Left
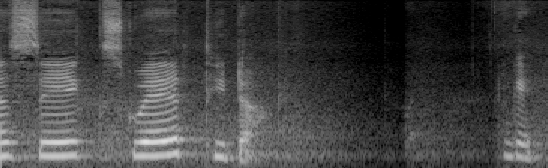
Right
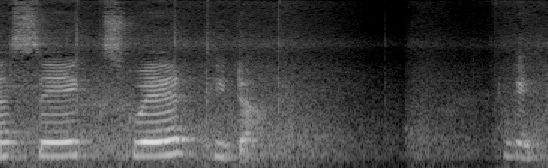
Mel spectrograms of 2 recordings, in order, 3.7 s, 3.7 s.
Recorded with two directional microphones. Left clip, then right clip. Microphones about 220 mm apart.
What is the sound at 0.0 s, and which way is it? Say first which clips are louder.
A woman's voice: left 2 dB; 45° left (ahead or behind).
